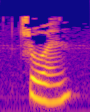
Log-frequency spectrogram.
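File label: "准", Mandarin Chinese; chinese flashcards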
